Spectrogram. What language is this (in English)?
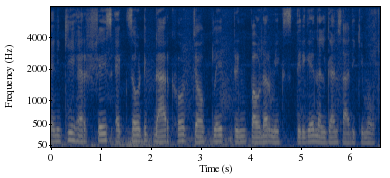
Malayalam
